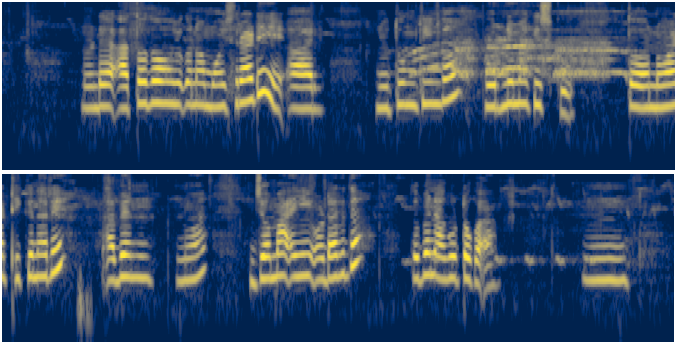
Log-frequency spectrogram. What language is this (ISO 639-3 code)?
sat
